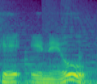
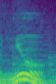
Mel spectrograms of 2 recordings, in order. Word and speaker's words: GNU: a destacar es que gnu no necesariamente se pronuncia gnu sino como New al menos en inglés básicamente se pronuncia igual que New Linux pero no necesariamente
